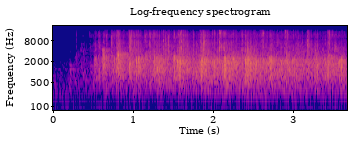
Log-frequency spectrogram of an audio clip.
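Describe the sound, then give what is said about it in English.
An audience at a design talk breaks into applause in answer to an age poll after a brief quiet moment, a dense, steady patter of many hands clapping that holds at an even level until the end. “Thank you for clapping for us older folks who have been around the block a few times.”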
